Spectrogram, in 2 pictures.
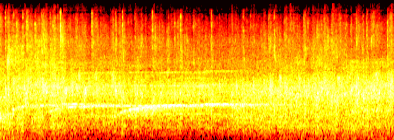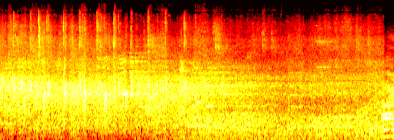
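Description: Crowd applause and cheering for a basketball player at a senior recognition event, a dense, sustained wash of clapping that stays loud throughout with no talk over it.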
